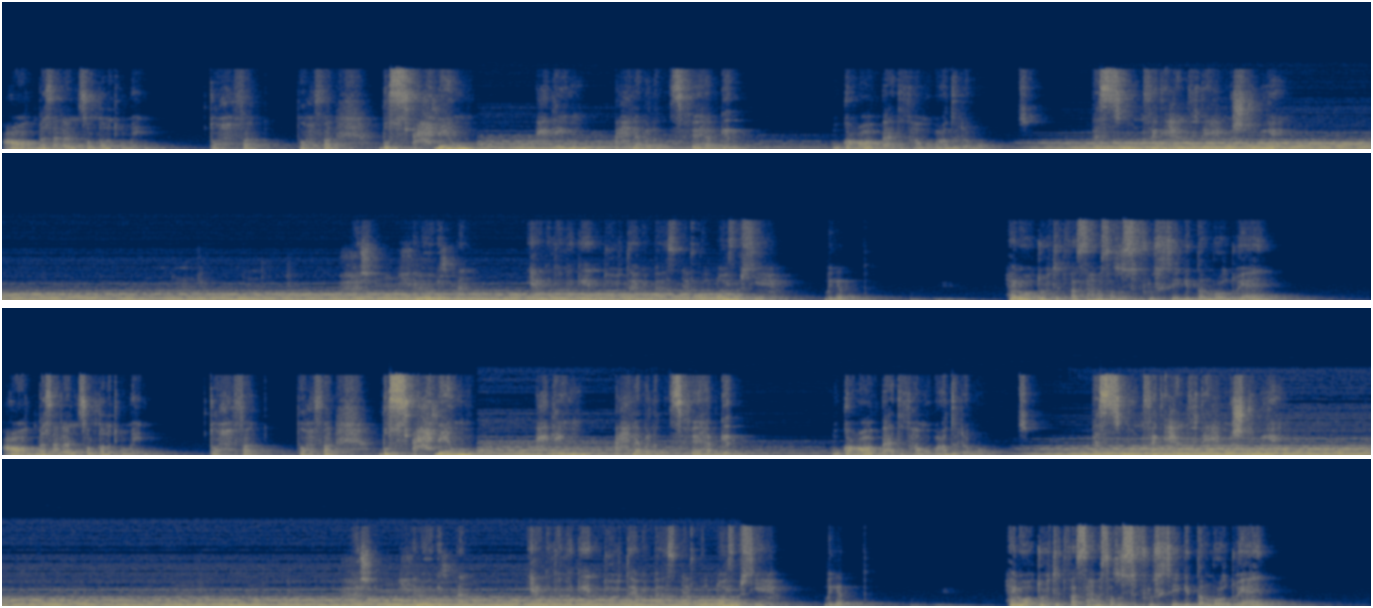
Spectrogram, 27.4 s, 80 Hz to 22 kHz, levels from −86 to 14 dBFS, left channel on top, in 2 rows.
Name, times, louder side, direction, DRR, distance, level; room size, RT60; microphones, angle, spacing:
voice 1, 0.0-1.5 2.1-2.6 3.0-4.8 5.3-5.9 6.1-7.4 8.3-9.9 10.9-12.9 17.2-18.5 18.9-21.5 21.9-22.2 23.7-26.3, equal, 25° right, 4 dB, 0.7 m, -22 dB
sound 1, 4.7-8.2 10.0-21.1, right 2 dB, 65° right, 0.8 m, -20 dB
voice 2, 11.5-11.9 15.0-16.6 17.1-18.3 23.0-23.1, left 2 dB, 25° left, -5 dB, 2.3 m, -31 dB
14.0 x 5.0 x 2.7 m, 1.1 s
head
